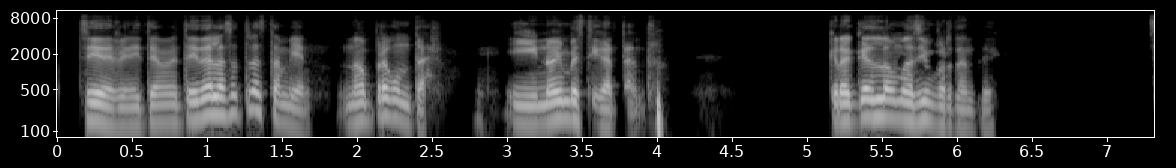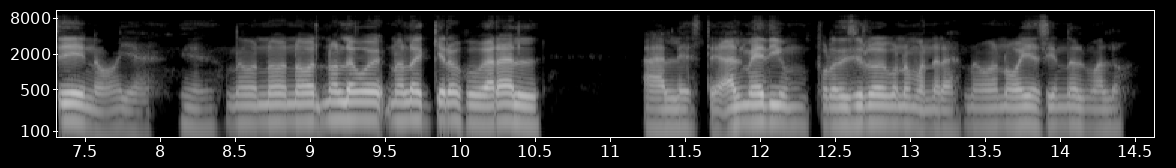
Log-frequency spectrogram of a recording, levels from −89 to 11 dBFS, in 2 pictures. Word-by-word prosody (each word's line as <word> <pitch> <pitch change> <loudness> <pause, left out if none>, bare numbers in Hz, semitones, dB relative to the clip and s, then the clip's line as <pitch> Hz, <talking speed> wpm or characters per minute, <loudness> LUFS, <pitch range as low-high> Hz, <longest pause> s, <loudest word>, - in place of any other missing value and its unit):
Sí, 150 -1 +4
definitivamente. 140 +3 0
Y - - +5
de 190 - +7
las 185 +1 +5
otras 220 +2 -2
también, 120 -6 -4 0.2
no 145 +2 -2
preguntar, 170 -6 0 0.5
y 135 -1 -1
no 145 +2 +4
investigar 160 -2 +1
tanto. - - -4 1.1
Creo 150 0 +5
que 175 +4 +5
es - - +4
lo 170 -1 +5
más 155 -2 +2
importante. 120 -7 -4 1.0
Sí, 150 -1 +4
no, 110 -1 -9
ya 110 -2 -13 0.2
ya, 120 -2 -16
no 135 0 -6
no 140 +1 -1
no 145 0 +1
no 155 +2 -1
le 155 - +4
voy 155 -1 +3
no 150 - -2
le 155 -1 +1
quiero 150 +1 +1
jugar 135 0 +2
al 135 -3 +3 0.7
al, 120 0 -4
este, 115 -1 -7
al 125 +2 +2
médium, 140 -2 +1
por 130 +1 -5
decirlo 135 +2 0
de - - +3
alguna 135 0 -2
manera, 115 -2 -6
no 125 0 -8
no 125 - -6
vaya 125 0 0
siendo 130 +1 -6
el 125 - -6
malo. 120 0 -11
135 Hz, 200 wpm, -23 LUFS, 125-150 Hz, 1.1 s, de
